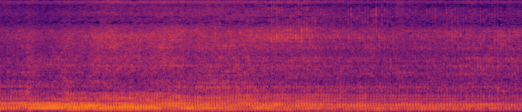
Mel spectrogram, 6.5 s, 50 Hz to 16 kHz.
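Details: Vehicle that would not start because rats chewed the fuel injector, camshaft and crankshaft sensor connectors, after the wiring was repaired: a steady low engine note with an even beat of about 3.5 pulses per second. Runs smoothly with no misfire or knock.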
